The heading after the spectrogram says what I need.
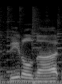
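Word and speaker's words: betel: The nut is pronounced a beetle nut.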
